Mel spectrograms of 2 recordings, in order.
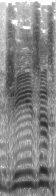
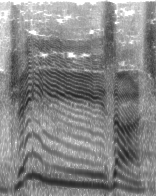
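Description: First: The word is said plainly in two syllables. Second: The word is stretched like a televangelist's.

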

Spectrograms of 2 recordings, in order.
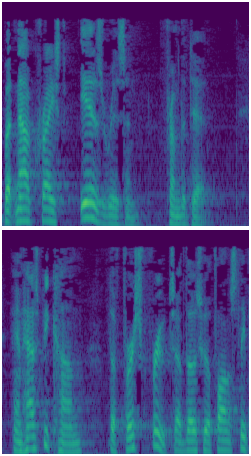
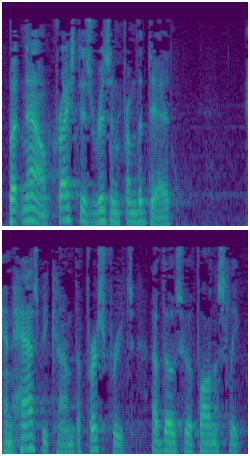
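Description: First: It is read with strong, deliberate emphasis. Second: It is read plainly, without strong emphasis.

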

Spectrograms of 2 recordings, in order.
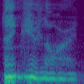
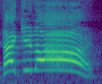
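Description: First: It is said quietly and flatly. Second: It is said loudly and excitedly.

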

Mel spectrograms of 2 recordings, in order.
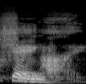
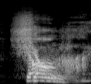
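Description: First: The first syllable rhymes with hang. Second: The first syllable rhymes with song. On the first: The speaker calls it wrong. "not Shanghai" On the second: The speaker calls it right. "It's like song with an H"

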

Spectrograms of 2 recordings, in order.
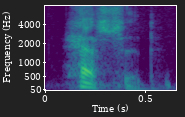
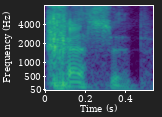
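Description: First: It begins with a soft, plain h sound. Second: It begins with a rough, guttural throat sound.

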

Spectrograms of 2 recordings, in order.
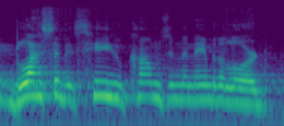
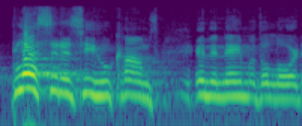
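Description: First: It is said with fear and sorrow. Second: It is shouted loudly with joy. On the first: The speaker submits out of dread. The speaker calls it wrong. "they do it out of fear" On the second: The speaker welcomes the Savior gladly. The speaker calls it right. "we will shout it"

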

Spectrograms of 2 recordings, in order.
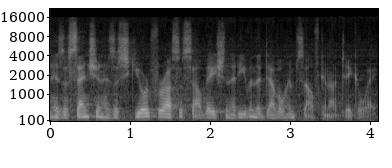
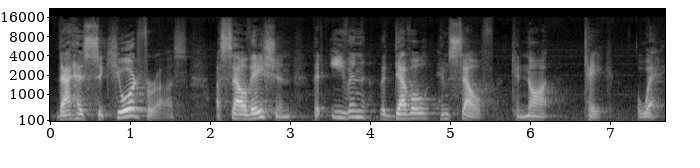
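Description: First: It is said at normal speed. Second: It is said very slowly.

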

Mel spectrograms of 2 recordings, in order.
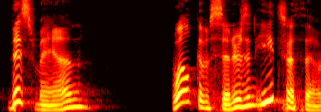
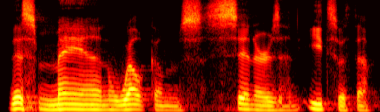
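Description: First: It is said in a warm, approving tone. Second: It is muttered in a scornful, disapproving tone.

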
